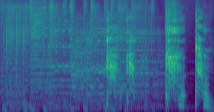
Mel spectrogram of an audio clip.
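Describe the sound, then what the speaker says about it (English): A single person coughs several times in sharp, close bursts near the end, following a stretch of low, muffled background sound. "I've been pretty good about catching most of my coughs, but not that one"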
